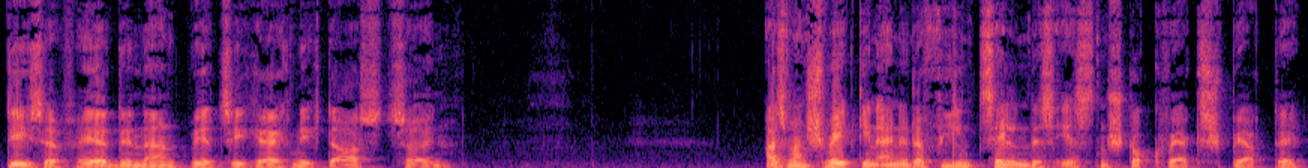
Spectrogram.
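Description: A man narrates an audiobook with measured, wry delivery. His voice sits at a middling pitch.

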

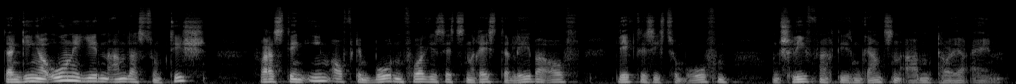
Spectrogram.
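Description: A man narrating an audiobook in a measured storytelling manner. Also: on the low side, darkish tone, breathy edge. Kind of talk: audiobook reading.

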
